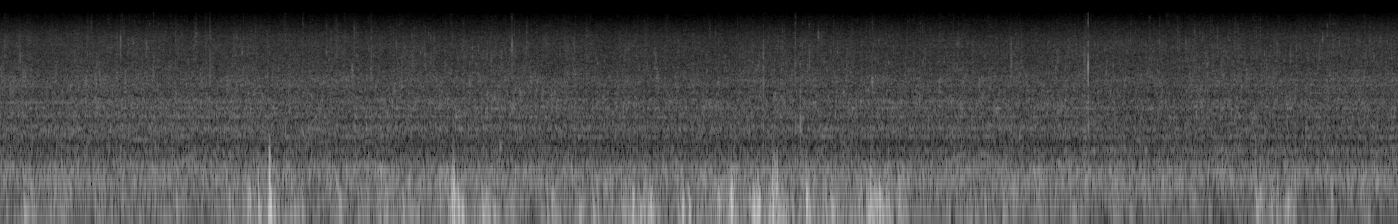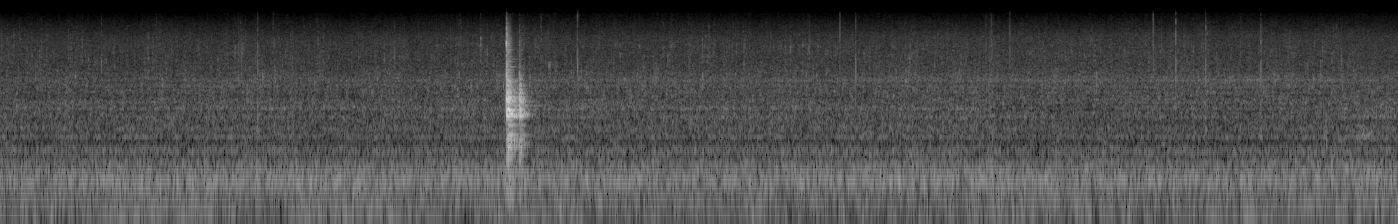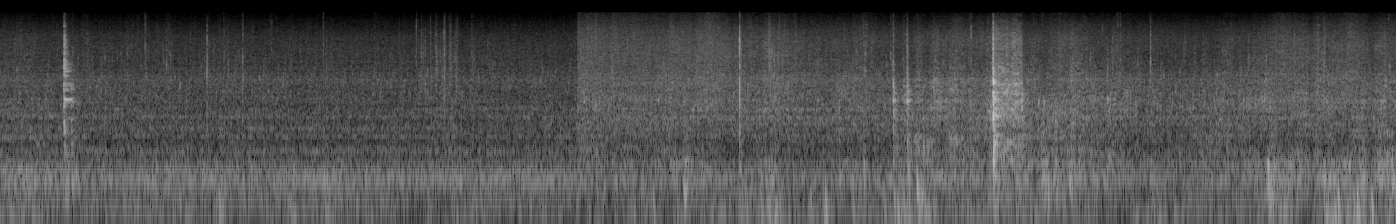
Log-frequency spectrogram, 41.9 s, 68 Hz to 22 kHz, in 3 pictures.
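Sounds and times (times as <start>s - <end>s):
food sizzling in pot: 33.8s - 35.4s, 36.9s - 38.7s
ladle stirring pot: 36.9s - 38.9s.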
